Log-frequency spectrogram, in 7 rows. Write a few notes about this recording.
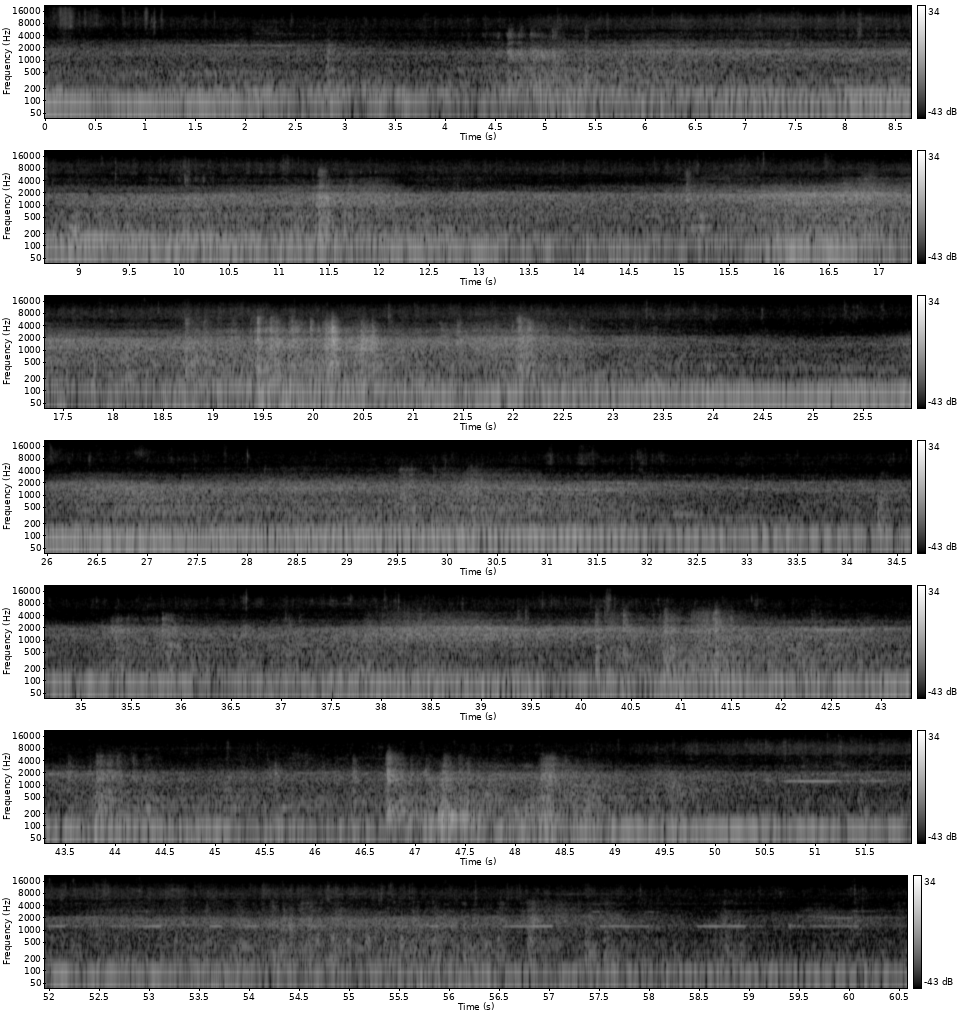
a few meters from the previous location, sounds of heavy duty trucks and an excavator, (Sony PCM D50, DPA4060)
